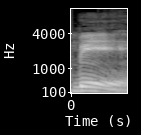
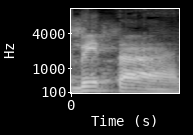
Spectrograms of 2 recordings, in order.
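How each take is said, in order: First: The word is cut to one short syllable. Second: The word is said in full, two syllables.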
